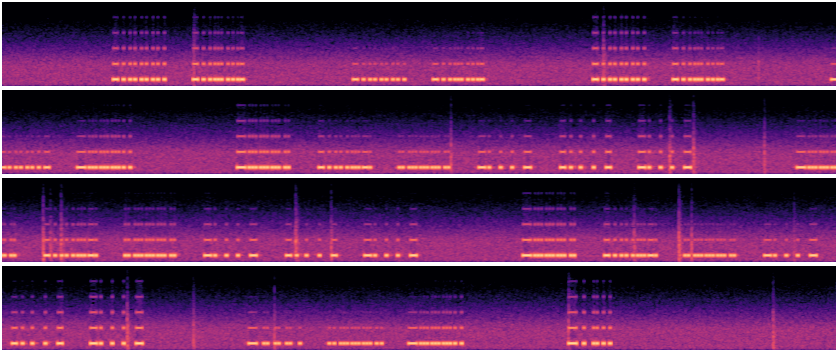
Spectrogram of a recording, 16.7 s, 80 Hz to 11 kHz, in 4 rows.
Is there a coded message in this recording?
Yes: Hellschreiber (Feld-Hell, 122.5 baud) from 0.5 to 15.6 s, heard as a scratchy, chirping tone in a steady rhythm, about 1000 Hz, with static crashes. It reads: CQ CQ CQ DE BG8UVU BG8UVU BG8UVU PSE K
